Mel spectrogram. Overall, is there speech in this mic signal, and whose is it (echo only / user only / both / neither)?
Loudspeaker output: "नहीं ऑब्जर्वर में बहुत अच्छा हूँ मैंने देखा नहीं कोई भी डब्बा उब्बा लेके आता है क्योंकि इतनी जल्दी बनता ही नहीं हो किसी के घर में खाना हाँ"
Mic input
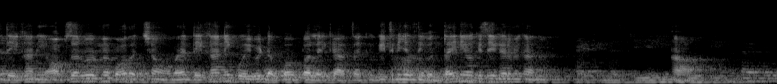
both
